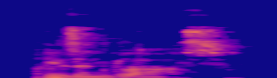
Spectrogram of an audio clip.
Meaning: A form of gelatin obtained from the air bladder of the sturgeon and certain other fish, used as an adhesive and as a clarifying agent for wine and beer
- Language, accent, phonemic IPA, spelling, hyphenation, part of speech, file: English, Southern England, /ˈaɪzɪŋɡlɑːs/, isinglass, i‧sin‧glass, noun, LL-Q1860 (eng)-isinglass.wav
